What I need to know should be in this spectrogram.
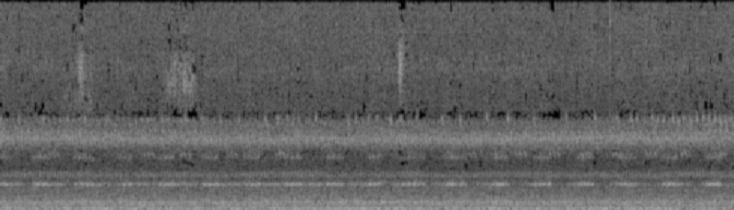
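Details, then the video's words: A cricket repeats brief, regular chirps roughly every three quarters of a second while a constant deep rumbling hiss fills the background. "Relaxing cricket sounds for sleeping"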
